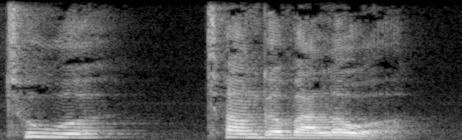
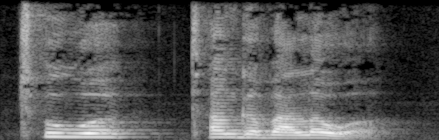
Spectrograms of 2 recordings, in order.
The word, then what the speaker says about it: Tua Tagovailoa: Hey, Adam Schefter, it is Tua Tagovailoa. Tua Tagovailoa. That's how you say it.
